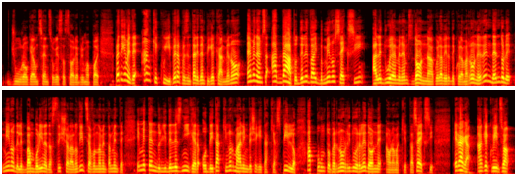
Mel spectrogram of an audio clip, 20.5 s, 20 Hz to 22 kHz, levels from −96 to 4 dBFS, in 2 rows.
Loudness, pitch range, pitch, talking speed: -25 LUFS, 135-205 Hz, 160 Hz, 215 wpm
